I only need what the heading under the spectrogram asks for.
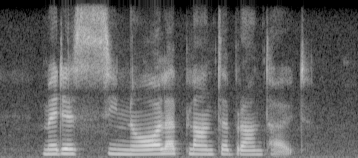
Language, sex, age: Afrikaans, female, 18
